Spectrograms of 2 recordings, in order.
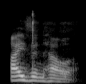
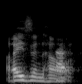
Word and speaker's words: Eisenhower: it's called is an Eisenhower Eisenhower so there's no H that each is silent either yes yes so it's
